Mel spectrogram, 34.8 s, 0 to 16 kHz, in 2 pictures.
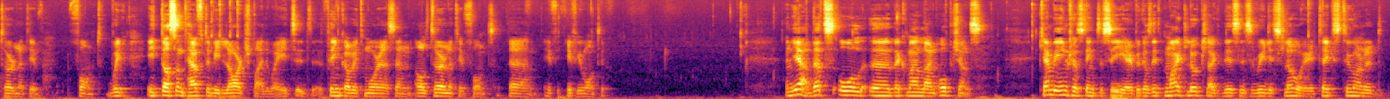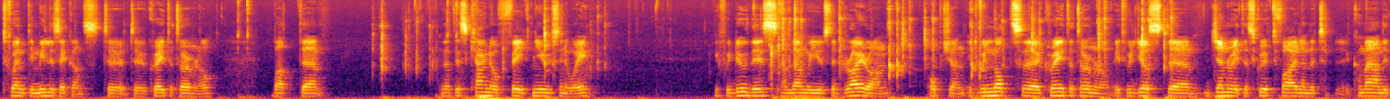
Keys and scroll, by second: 20.4 shift+super+q, 22.4 shift+super+q.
